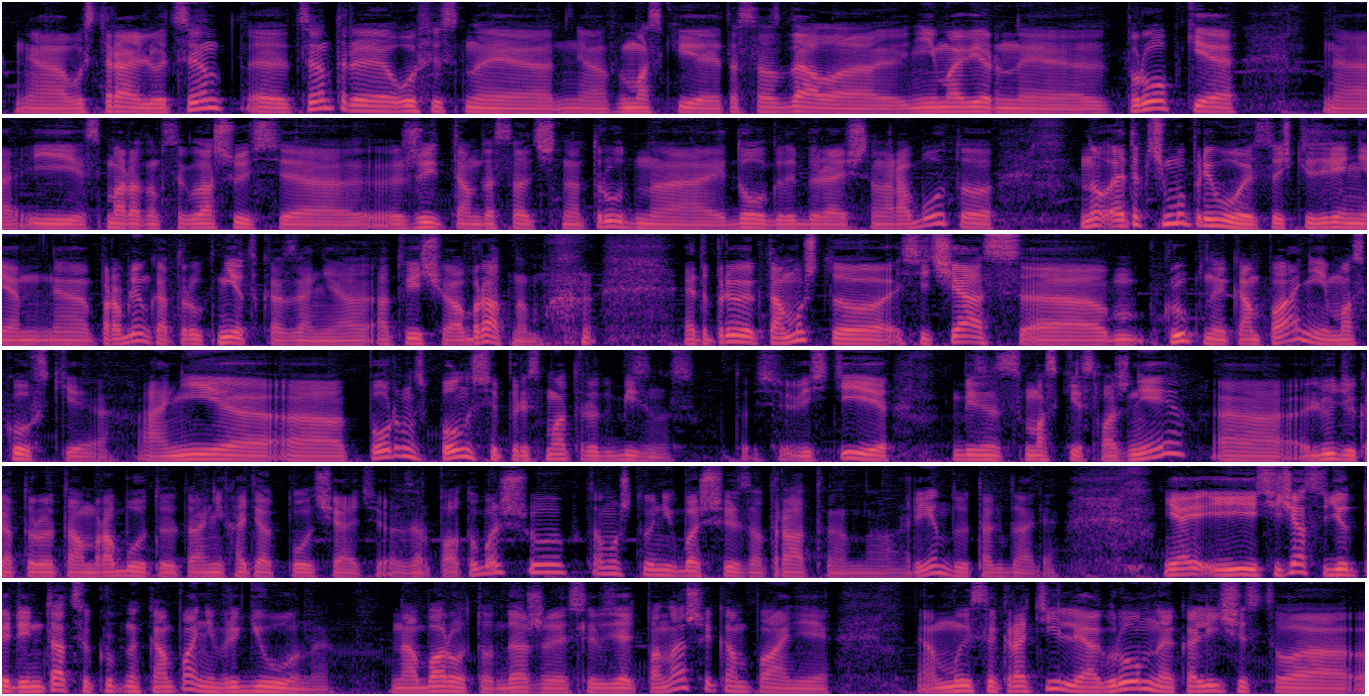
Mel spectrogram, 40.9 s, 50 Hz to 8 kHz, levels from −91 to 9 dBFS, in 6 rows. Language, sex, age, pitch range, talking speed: Russian, male, 20-39, 105-125 Hz, 140 wpm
